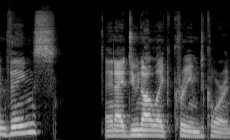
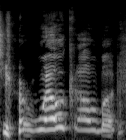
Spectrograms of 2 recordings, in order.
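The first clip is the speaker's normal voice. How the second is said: very high, weepy, tearful fake sobbing voice; 10 semitones higher than usual. Acting out a made-up meeting where The Rock says only this: tearful The Rock impression. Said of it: "a single tear rolls down his cheek as he says".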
